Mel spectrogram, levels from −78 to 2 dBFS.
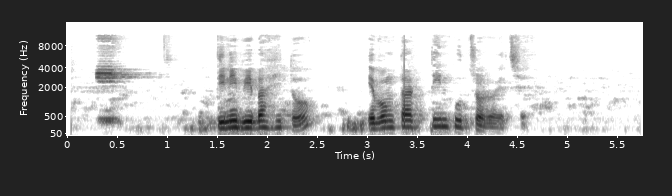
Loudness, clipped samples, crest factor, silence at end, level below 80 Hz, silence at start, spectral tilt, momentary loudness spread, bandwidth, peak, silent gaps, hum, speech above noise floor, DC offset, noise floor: -16 LUFS; under 0.1%; 18 dB; 1.15 s; -54 dBFS; 0.3 s; -6.5 dB/octave; 24 LU; 11.5 kHz; 0 dBFS; none; none; 45 dB; under 0.1%; -60 dBFS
